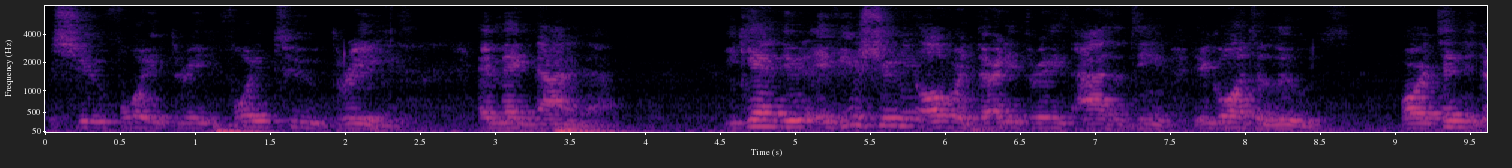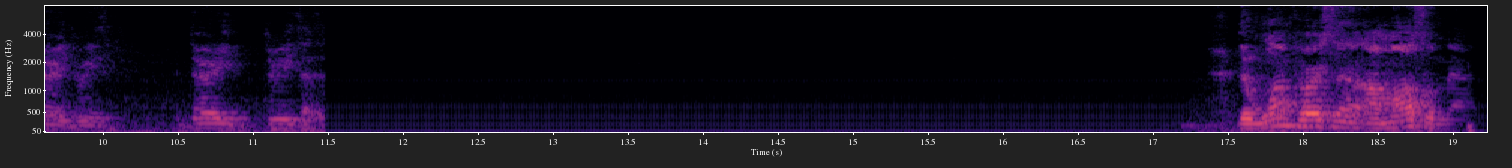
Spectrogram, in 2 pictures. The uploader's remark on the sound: Sorry guys there was audio issues for the first 20 minutes of the show.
